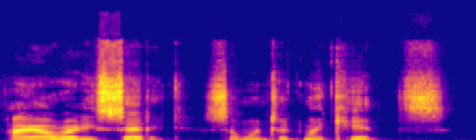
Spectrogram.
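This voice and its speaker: A man's voice: fairly low pitch, flat delivery, moderate pace, fairly bright tone. A man playing a hot-tempered, protective beast father in a fantasy audio drama, speaking in a blunt, threatening way. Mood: demanding.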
